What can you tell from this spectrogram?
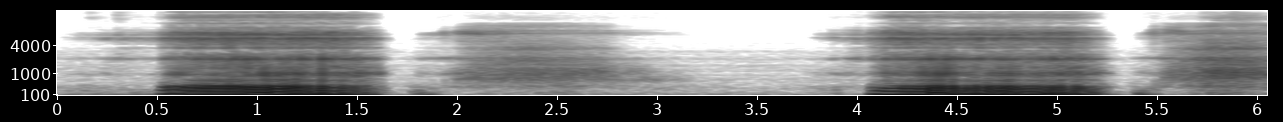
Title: खर्राटे की आवाज ... !!! Snoring sound...!!!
